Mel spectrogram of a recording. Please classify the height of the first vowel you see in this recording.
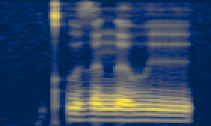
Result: high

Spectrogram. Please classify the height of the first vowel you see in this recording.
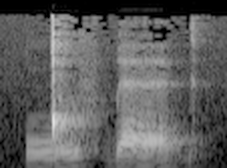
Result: high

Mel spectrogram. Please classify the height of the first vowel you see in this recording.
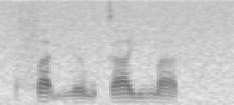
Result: low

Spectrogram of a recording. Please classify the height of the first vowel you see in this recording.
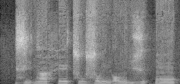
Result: high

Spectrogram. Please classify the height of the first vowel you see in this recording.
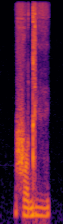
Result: mid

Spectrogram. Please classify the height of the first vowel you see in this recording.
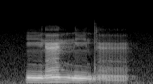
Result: high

